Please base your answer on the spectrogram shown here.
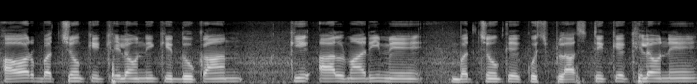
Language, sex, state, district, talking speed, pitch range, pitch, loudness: Hindi, male, Madhya Pradesh, Katni, 130 wpm, 130-145 Hz, 140 Hz, -15 LUFS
